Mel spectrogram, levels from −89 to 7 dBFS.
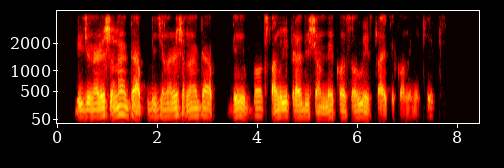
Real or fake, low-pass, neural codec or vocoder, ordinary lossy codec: fake; 3.6 kHz; codec, 16 kHz, 16 kbps, FunCodec, trained on Chinese and English, 50 frames a second; none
